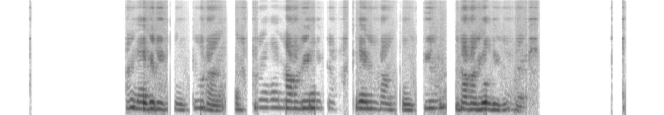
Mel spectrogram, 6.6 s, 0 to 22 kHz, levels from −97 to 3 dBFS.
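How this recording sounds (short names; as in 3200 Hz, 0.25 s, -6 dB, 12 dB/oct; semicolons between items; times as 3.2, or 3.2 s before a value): a buzz of ramps at a fixed pitch in blocks of 8 samples; phasing stages 6, 2.3 Hz, lowest notch 530–1900 Hz; a quantiser's noise floor 8-bit, dither none; random-step tremolo, depth 90%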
